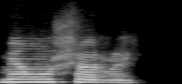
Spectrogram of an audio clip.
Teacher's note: you don't pronounce the noon, but it's a nasal sound in your mouth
